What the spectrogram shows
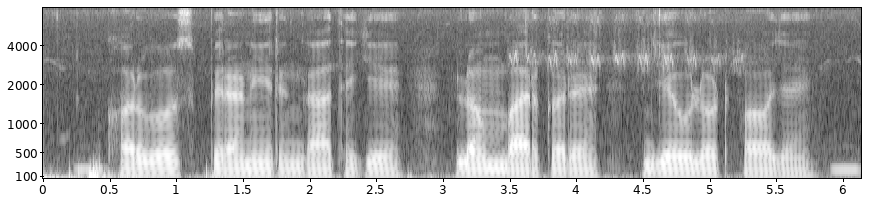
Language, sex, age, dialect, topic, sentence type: Bengali, male, 41-45, Jharkhandi, agriculture, statement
